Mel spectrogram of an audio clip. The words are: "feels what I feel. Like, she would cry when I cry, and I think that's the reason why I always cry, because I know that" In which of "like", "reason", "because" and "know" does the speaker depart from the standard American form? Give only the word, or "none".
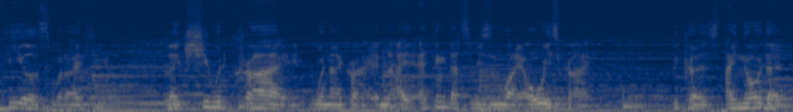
none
